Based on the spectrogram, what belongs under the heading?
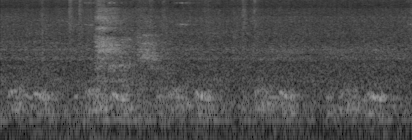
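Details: Fancy pigeon breeding pairs on a pigeon farm: soft low rolling coos repeated about once a second, with a brief scrape of movement in the background.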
